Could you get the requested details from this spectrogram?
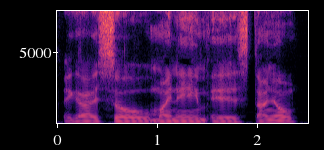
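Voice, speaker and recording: A young man from Ghana, a panelist talking slowly and thoughtfully, often restarting his words. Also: deep voice, steady tone, mellow, clear, resonant tone, no echo, clean studio sound. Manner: slow, thoughtful and self-repairing. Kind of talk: casual panel talk.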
